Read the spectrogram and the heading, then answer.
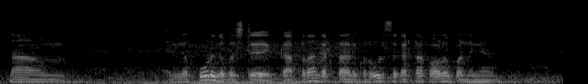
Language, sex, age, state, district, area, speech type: Tamil, male, 18-30, Tamil Nadu, Nagapattinam, rural, spontaneous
